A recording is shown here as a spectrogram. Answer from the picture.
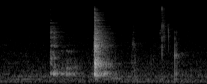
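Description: A few light metallic clicks and knocks from a Granberg 106B chainsaw chain filing jig being handled and adjusted on the bar, the loudest about a second in.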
